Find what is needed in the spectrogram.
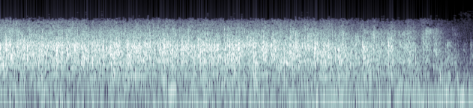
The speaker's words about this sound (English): I think we ought to give Bill a nice round of applause for that.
